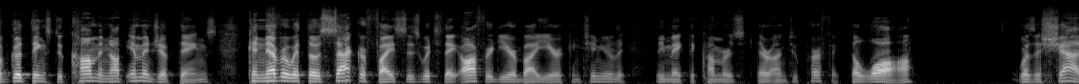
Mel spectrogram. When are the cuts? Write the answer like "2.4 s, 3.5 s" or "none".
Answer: 1.3 s, 7.5 s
